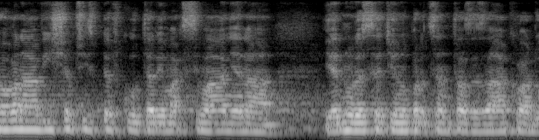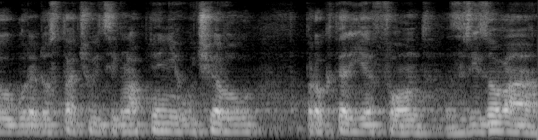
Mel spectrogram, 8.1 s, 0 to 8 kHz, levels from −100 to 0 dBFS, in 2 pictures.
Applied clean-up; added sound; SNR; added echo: none; none; none; reverberation time 0.3 s.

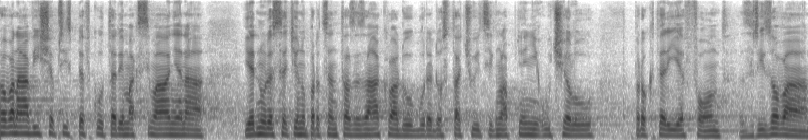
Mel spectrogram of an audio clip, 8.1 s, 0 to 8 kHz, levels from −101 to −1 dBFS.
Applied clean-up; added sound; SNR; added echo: none; none; none; none.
